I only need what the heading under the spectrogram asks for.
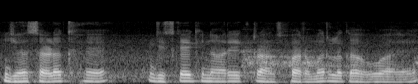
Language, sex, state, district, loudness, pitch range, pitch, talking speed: Hindi, male, Chhattisgarh, Raipur, -18 LUFS, 130-145 Hz, 140 Hz, 145 wpm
